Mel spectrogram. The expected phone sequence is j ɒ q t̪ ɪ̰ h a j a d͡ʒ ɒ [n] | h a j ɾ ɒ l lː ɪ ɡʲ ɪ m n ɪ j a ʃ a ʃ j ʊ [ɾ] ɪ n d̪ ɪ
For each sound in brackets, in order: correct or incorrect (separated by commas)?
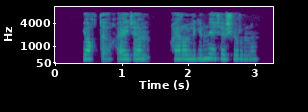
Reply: correct, correct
